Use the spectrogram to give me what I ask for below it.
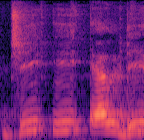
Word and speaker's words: Geld: G-E-L-D. That means we pronounce like Geld.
